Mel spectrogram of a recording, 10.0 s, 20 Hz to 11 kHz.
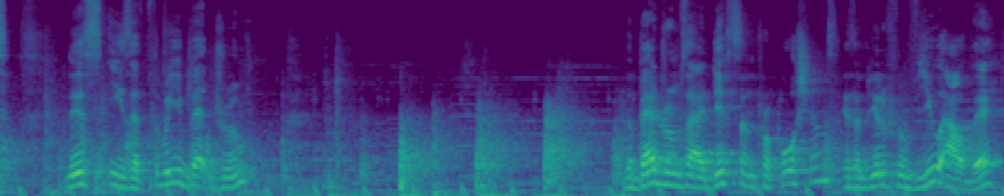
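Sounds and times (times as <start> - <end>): heavy footsteps on bare floor: 0.0 - 8.7
faint music: 0.0 - 10.0.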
